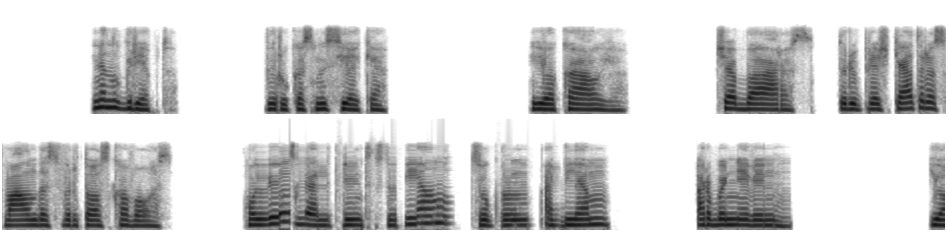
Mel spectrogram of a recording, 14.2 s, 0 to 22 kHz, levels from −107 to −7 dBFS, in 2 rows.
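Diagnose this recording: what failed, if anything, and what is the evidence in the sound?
Network stage: repeated packet loss (robotic sound) from 8.99 to 13.93 s. Gaps of up to 75 ms were patched by stretching earlier audio, leaving choppy sound with pieces missing.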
